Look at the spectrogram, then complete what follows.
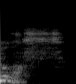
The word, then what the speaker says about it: ours: Un ours, on prononce le S final.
